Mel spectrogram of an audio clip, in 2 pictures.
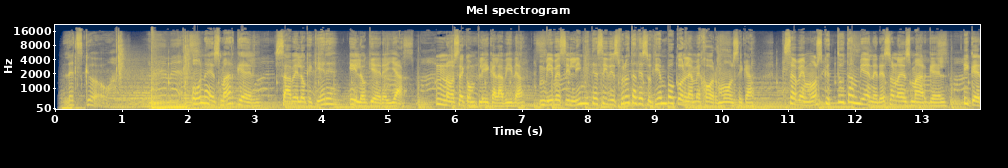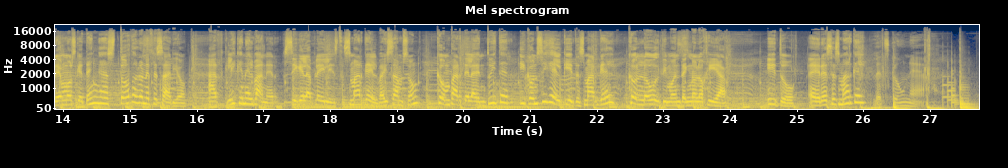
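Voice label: commercials spanish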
